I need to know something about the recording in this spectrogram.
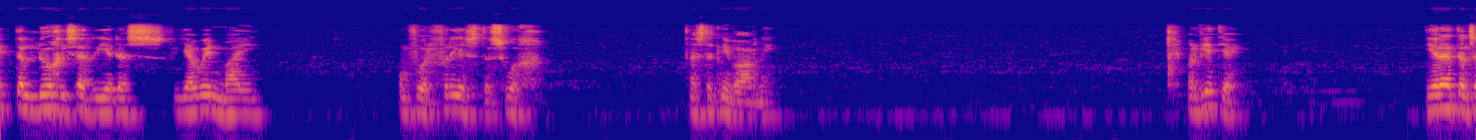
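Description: A middle-aged man speaks calmly in bursts, close to a microphone.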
